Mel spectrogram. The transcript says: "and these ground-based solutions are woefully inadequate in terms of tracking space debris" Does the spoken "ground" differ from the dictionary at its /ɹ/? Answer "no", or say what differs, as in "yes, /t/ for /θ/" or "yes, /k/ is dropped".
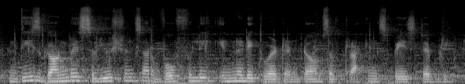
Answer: yes, /ɹ/ is dropped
